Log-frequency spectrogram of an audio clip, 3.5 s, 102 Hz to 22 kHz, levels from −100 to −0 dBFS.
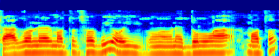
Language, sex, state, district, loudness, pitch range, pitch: Bengali, male, West Bengal, Jalpaiguri, -17 LUFS, 135-145 Hz, 140 Hz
